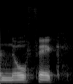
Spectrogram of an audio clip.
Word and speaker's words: Norfolk: in in America um Norfolk or noric depending on how you want to pronounce it but it's spelled like nor folk um so I am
